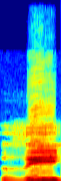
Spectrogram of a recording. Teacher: زی یا مدہ ہے ایک الف کے برابر کھینچ کر پڑھیں گے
